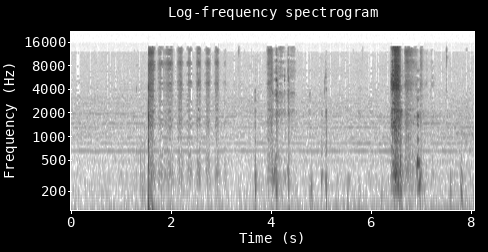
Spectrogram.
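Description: A dog's teeth knocking and clicking against a wooden banister spindle as it gnaws the stair railing. A sharp knock comes about a second and a half in, then a quick run of clicks, more clicks around four seconds, and two short noisy bursts near the end.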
